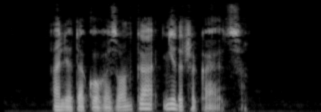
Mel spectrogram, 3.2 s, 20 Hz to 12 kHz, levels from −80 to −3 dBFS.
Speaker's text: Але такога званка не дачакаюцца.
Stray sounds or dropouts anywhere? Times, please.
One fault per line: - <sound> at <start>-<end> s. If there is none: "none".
none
